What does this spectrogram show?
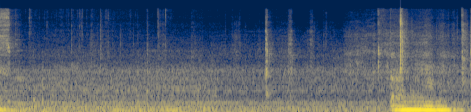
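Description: Close-miked chewing of pizza with a few small clicks, and a short hummed voice sound about four seconds in.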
